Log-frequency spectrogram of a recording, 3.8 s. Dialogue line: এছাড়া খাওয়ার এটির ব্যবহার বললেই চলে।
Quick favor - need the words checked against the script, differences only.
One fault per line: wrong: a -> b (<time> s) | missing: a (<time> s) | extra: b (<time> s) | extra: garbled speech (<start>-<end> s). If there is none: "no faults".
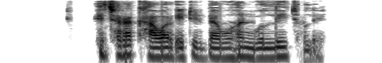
no faults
